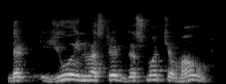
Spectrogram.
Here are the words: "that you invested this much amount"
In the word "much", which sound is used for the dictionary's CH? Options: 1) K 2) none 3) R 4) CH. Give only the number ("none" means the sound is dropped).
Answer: 4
